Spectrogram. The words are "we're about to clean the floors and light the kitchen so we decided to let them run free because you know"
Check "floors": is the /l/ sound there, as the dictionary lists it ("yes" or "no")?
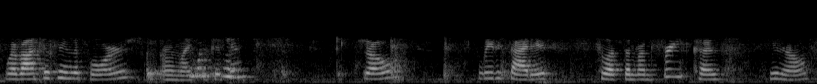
no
